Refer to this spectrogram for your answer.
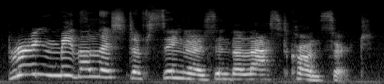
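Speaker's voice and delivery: slow, high commanding queen; stern Queen. Acted. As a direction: order it like a queen. Voices the Queen.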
